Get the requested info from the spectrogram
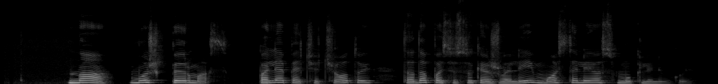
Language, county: Lithuanian, Telšiai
